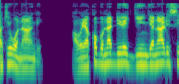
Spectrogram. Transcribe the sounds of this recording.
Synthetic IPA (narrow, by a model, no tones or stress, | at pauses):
atiwonaːŋɡḭ | a̰wejakobonadːiɾe̞ɟːiːɲɟanaːlisi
